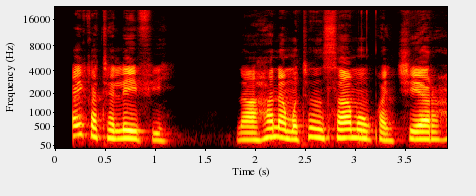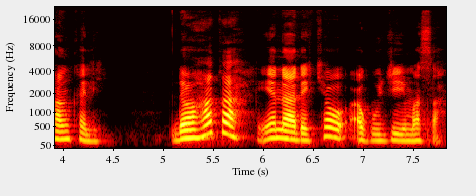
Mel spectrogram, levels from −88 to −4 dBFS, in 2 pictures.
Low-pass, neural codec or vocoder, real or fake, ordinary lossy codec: none; none; real; none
